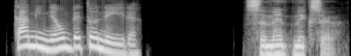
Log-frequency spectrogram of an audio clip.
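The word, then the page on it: Caminhão betoneira: Portuguese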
